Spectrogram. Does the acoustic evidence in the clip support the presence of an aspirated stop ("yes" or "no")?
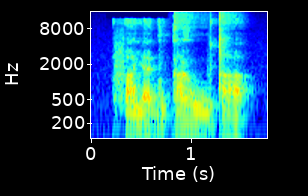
no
